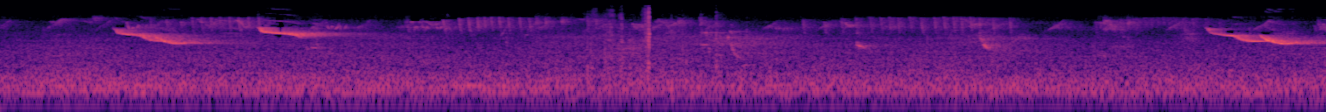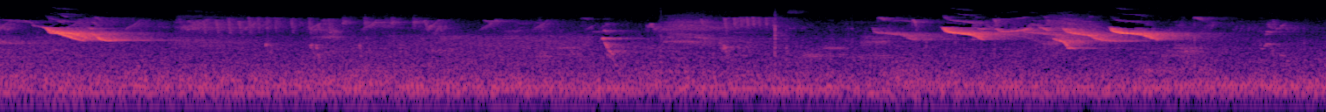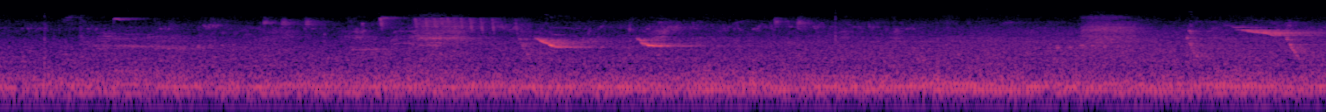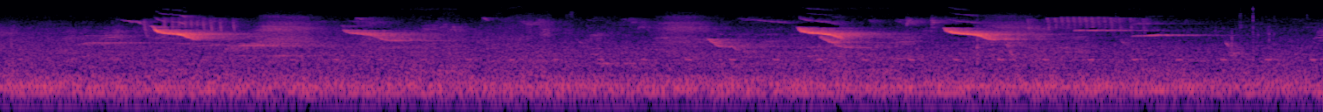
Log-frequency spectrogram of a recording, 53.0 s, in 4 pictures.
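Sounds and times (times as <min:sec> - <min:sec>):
background hiss: 0:00.0 - 0:53.0
birds whistling: 0:46.1 - 0:52.1.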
